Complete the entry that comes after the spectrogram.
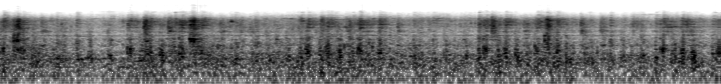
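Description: Wagons of a passing parcel express train rolling by close, their wheels clattering over rail joints in an uneven run of clicks over steady running noise.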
